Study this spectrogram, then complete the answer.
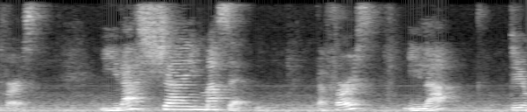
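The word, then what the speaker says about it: いらっしゃいませ: Irasshaimase. The first, ira. Do you remember? We don't have R sound in Japanese, so we pronounce it like L, right?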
